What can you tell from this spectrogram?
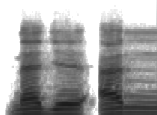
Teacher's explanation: Silakan baca 4 harokat ya, kita prakteknya 4 harokat. Terus n-nya nunnya terakhir tipiskan dan jelaskan.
